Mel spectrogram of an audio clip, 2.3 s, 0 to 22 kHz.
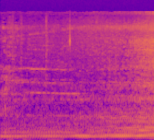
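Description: Yamaha NMAX V2 scooter's single-cylinder engine running with the rear wheel spinning on its stand, a steady hum that slowly gets louder.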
